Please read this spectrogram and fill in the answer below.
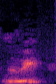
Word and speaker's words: Louis: my dad's french canadian so uh the proper pronunciation is louis yes is silent but lou lewis man whatever whatever makes you happy makes me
